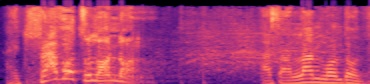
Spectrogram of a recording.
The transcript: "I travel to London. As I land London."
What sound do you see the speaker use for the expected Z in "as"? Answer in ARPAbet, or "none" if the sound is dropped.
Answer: S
